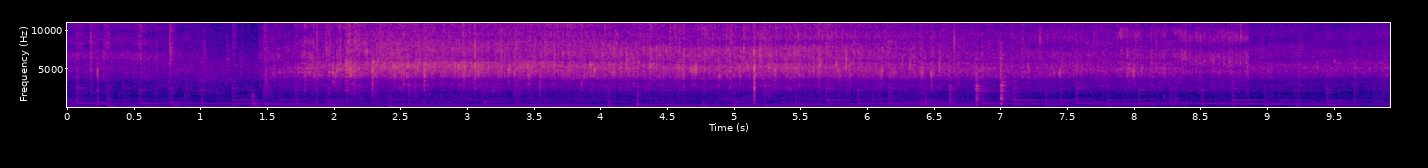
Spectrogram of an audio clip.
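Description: Julienned ginger and a crushed cumin-garlic paste sizzling in hot oil in a metal pot, stirred with a wooden spatula that clicks and scrapes against the pot now and then. The sizzle grows louder about a second and a half in.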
